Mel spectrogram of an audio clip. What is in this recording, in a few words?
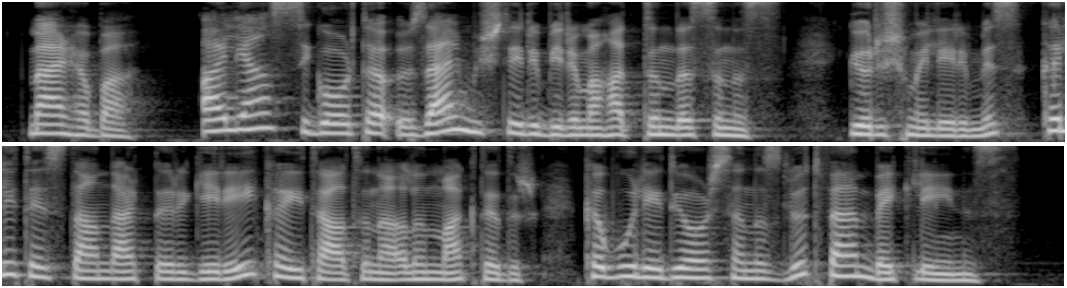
dry; allianz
